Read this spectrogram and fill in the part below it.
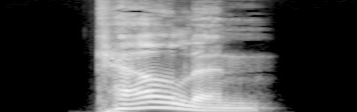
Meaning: dative plural of Kerl
- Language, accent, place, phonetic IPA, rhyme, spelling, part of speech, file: German, Germany, Berlin, [ˈkɛʁlən], -ɛʁlən, Kerlen, noun, De-Kerlen.ogg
